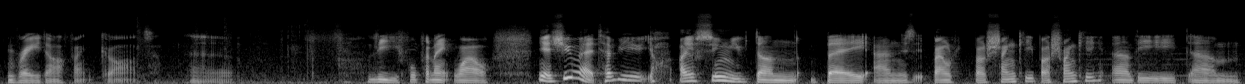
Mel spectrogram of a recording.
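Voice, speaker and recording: Low-voiced south african guy streaming a game, chatty, answering his chat by name. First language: Afrikaans. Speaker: gaming livestream host. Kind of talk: casual livestream commentary while playing, answering chat.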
